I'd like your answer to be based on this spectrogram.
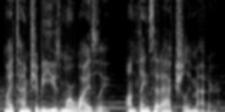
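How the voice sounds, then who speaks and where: An American podcast host reads a scripted comedic story with arch, theatrical mock-seriousness. His medium-pitched voice swings widely in pitch, moving fast with a darkish tone, over faint background music.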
